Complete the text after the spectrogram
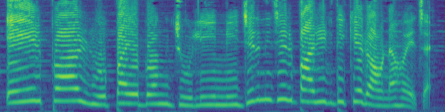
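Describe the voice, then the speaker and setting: A woman narrates a cartoon story from a script. Her voice sits high, and faint music plays behind it. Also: animated, a little slow.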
